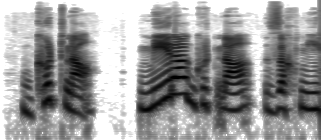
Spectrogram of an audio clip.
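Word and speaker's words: گھٹنا: घुटना, knee. घुटना, knee. One more time. घुटना. So it is gaf and you're adding it with he and it becomes gh, gh. घुटना.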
